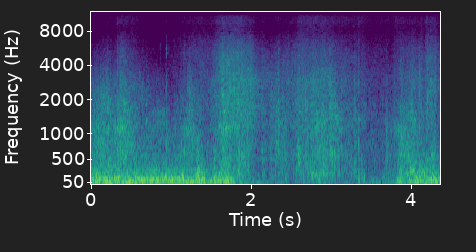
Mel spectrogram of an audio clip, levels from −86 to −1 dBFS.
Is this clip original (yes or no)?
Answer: no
